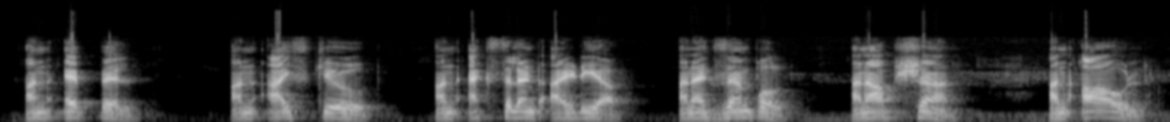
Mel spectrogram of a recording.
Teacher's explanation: این کو ان کہہ کر بولا جاتا ہے، اور کھینچ کر نہیں بلکہ جلدی میں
